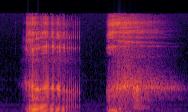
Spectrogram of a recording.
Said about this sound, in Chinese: 当然是呼噜声啦！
